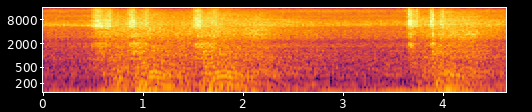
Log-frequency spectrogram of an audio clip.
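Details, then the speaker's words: Hemi International truck after a new ignition system and fuel pickup fix: it fires quickly, takes a few clean throttle blips and drops to a steady low idle with no stumbling. "so let's see if I [Music] can start it down oh yeah runs like an absolute"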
